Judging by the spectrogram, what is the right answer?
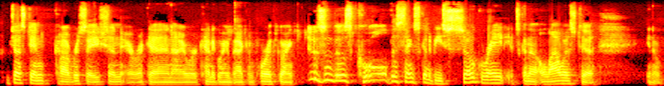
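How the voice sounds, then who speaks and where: Male guest, middle-aged, very low pitch, loose rambling storyteller. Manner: rambling, many fillers. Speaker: guest author. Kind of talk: casual interview chat.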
